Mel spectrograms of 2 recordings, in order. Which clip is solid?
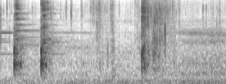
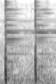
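The first.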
